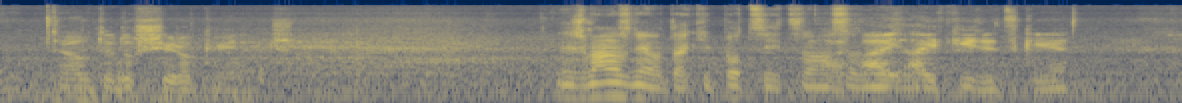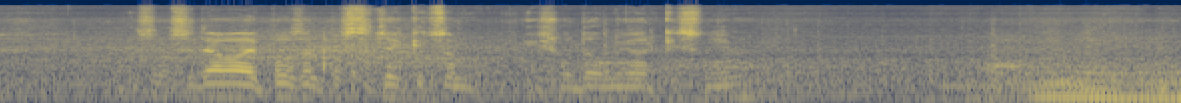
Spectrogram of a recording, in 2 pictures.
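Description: A second man answers calmly inside a car.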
